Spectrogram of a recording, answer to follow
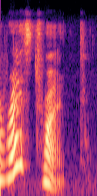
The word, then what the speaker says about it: restaurant: let's go to the restaurant. Okay, en français, restaurant. You do not pronounce that T.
